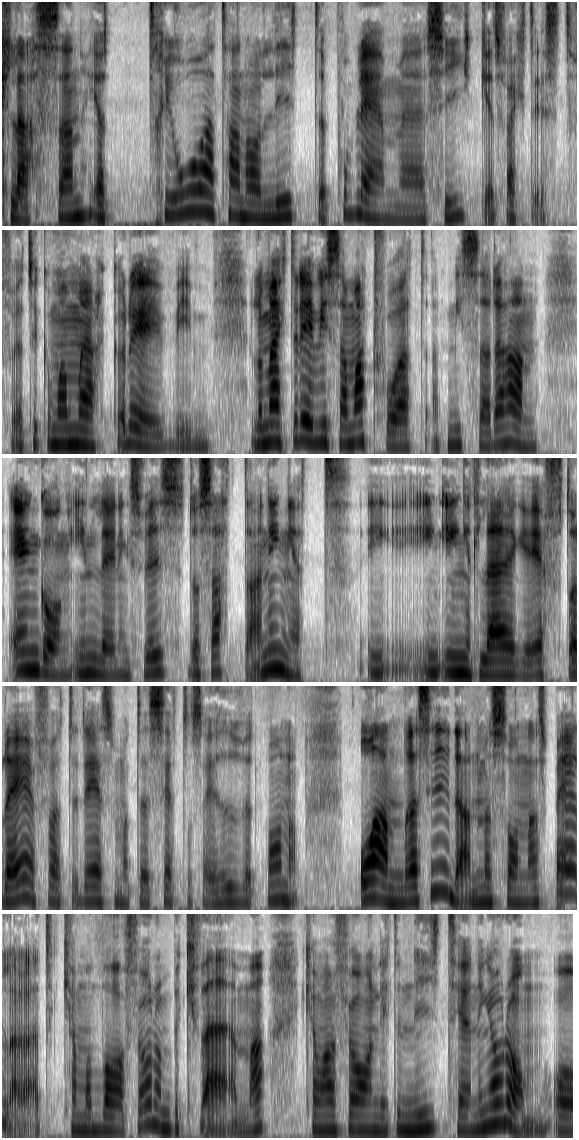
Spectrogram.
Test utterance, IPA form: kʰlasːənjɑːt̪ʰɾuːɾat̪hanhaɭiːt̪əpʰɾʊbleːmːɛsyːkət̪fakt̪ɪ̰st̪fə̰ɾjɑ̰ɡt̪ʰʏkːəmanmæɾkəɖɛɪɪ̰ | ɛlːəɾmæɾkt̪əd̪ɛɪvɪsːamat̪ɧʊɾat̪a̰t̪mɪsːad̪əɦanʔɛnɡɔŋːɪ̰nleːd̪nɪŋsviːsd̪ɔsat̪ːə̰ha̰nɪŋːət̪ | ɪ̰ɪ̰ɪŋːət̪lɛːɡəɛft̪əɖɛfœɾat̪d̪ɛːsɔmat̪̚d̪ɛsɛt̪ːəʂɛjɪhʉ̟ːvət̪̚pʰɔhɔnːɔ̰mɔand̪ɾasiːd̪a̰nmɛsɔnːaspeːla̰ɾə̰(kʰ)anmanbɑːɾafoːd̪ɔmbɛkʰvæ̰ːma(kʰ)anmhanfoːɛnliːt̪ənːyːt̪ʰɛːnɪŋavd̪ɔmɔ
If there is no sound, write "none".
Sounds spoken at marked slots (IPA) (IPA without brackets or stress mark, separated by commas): kʰ, kʰ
